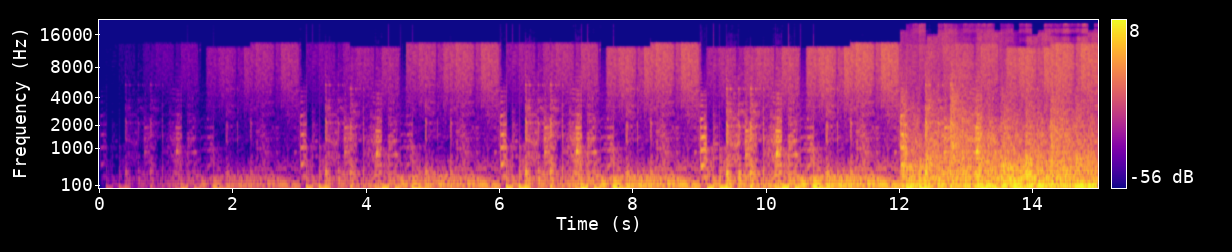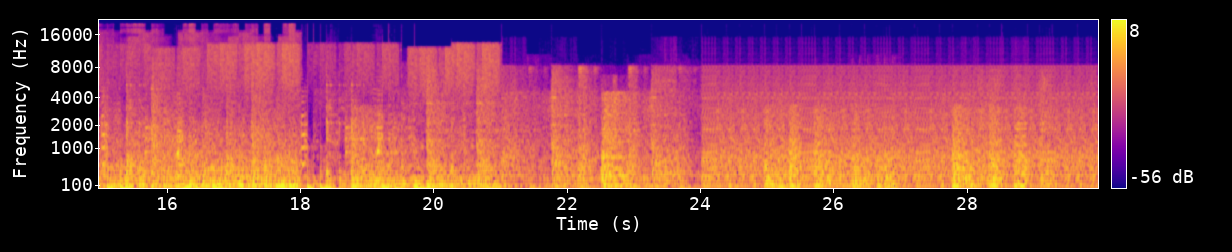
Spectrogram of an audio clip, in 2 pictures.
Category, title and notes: Music > Multiple instruments
Demo Track #3354 (Industraumatic)
Underground, Ambient, Industrial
